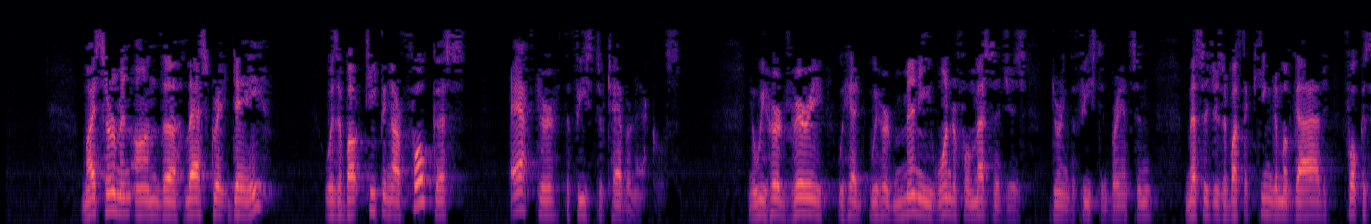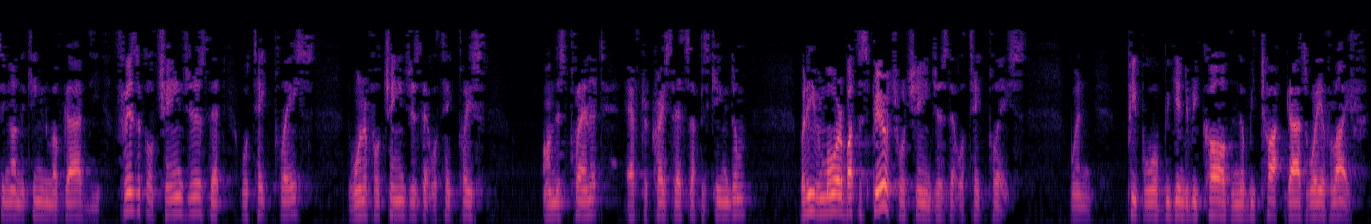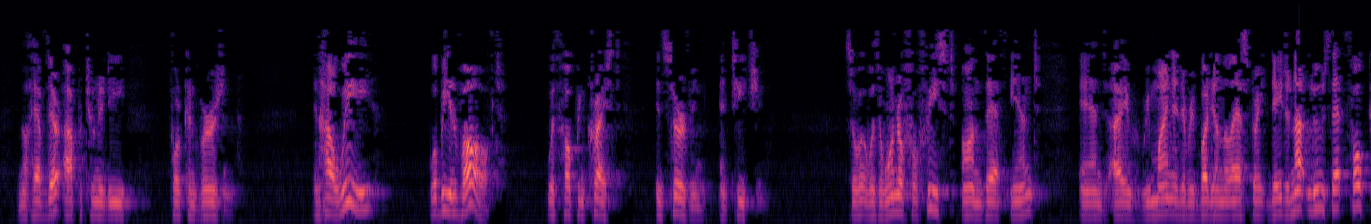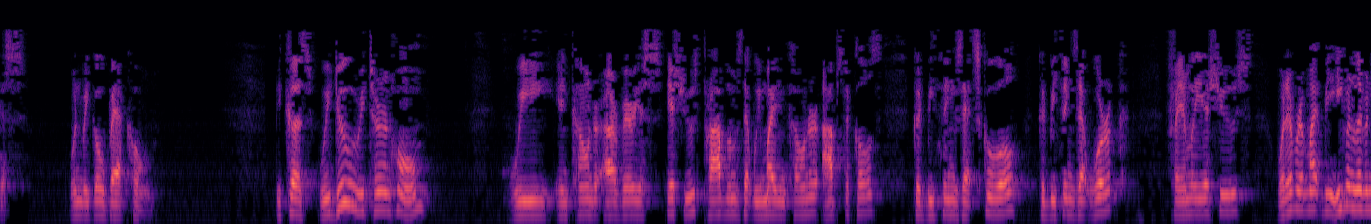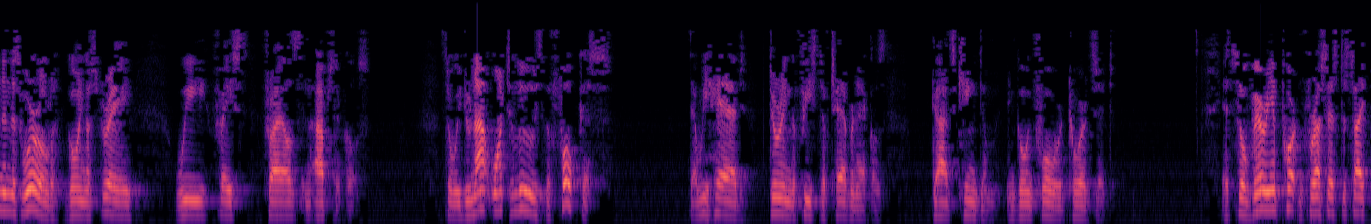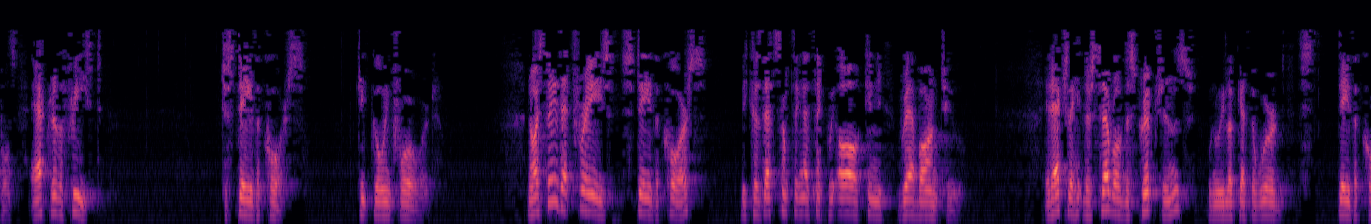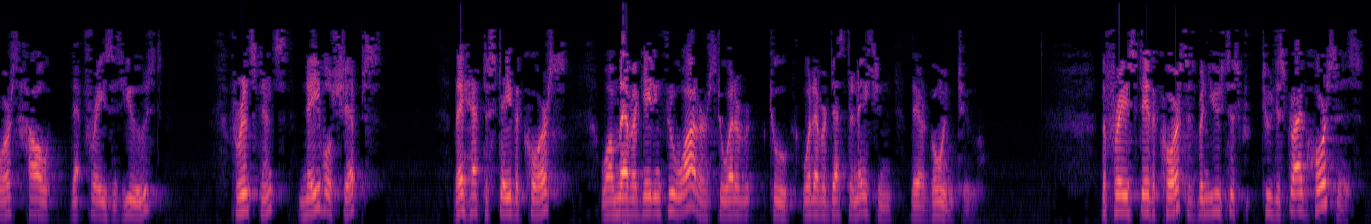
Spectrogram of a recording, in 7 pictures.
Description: As we return from the Feast, we must go forward to complete the task we’ve been called to do. This sermon emphasizes the importance of going forward in spiritual growth this year and staying the course and keep our hand to the plow.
